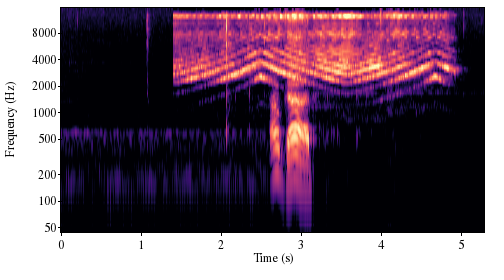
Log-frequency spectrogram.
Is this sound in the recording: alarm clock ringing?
yes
